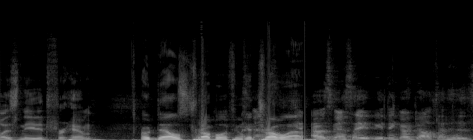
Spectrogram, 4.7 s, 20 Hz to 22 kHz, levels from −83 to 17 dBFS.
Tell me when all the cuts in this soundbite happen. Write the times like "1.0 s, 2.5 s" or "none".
2.4 s, 3.0 s

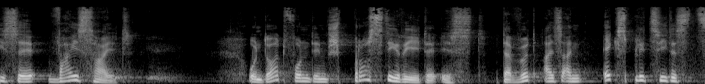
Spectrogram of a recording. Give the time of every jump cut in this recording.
5.0 s

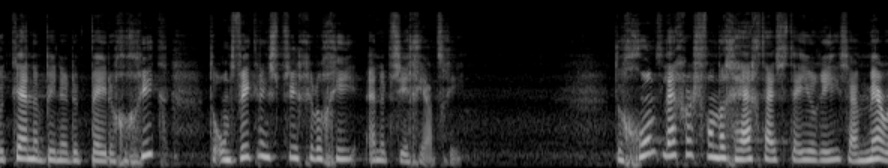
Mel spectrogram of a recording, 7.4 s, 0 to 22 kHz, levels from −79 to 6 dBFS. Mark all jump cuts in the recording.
none

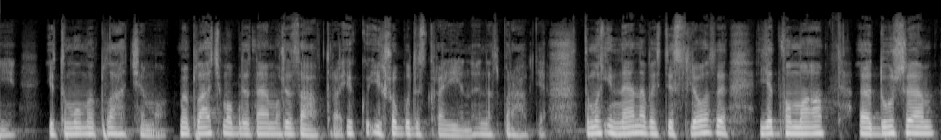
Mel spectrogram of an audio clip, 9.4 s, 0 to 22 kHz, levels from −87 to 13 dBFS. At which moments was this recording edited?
1.7 s, 2.4 s, 2.8 s, 4.3 s, 6.0 s

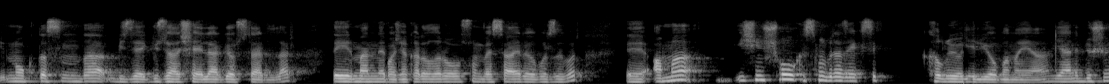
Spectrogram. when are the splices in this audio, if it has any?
3.9 s, 9.6 s

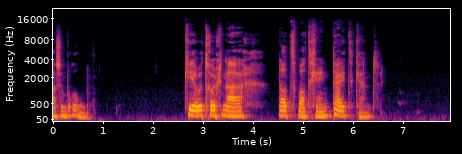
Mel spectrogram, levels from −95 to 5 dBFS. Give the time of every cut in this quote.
none

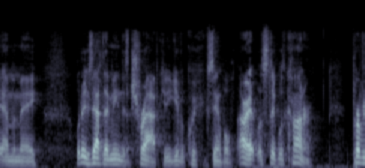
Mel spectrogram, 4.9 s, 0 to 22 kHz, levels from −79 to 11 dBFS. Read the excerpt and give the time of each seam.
1.3 s, 1.7 s

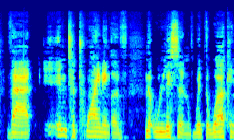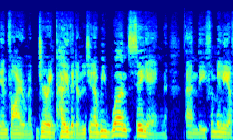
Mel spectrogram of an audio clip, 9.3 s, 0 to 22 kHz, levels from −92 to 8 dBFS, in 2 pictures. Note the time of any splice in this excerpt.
2.2 s, 2.9 s, 3.8 s, 5.4 s, 6.4 s, 8.4 s

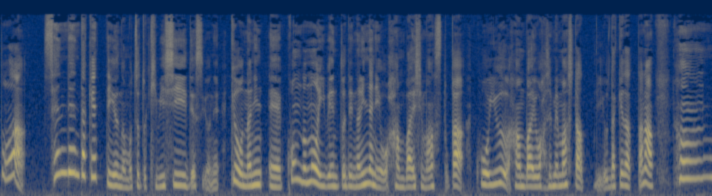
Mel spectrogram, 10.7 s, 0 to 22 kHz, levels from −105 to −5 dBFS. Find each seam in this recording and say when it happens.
3.4 s, 4.3 s, 7.0 s

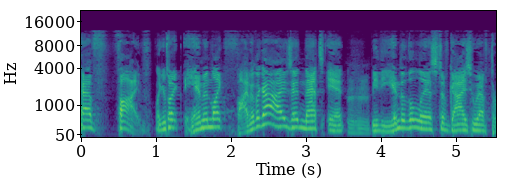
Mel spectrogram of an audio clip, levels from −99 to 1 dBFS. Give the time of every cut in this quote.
1.1 s

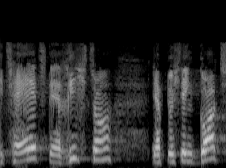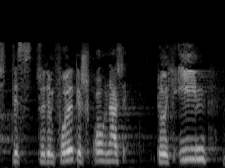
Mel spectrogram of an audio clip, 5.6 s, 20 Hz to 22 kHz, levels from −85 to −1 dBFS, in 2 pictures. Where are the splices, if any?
2.0 s

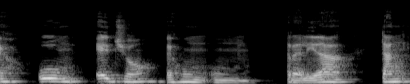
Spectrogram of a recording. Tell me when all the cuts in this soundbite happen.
1.7 s, 2.9 s

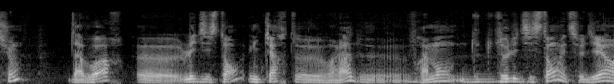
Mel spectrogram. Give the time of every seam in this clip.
1.3 s

